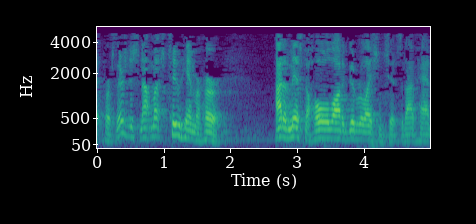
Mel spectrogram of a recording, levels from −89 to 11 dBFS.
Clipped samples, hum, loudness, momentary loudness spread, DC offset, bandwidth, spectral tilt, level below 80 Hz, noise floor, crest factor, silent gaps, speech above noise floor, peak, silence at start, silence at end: under 0.1%; none; -20 LUFS; 12 LU; under 0.1%; 5 kHz; -8.5 dB/octave; -56 dBFS; -52 dBFS; 20 dB; none; 33 dB; -2 dBFS; 0 s; 0 s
